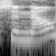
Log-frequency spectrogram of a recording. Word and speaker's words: Shanelle: another episode of food for thought i have chanel here with me today did i pronounce that right yes you did okay perfect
